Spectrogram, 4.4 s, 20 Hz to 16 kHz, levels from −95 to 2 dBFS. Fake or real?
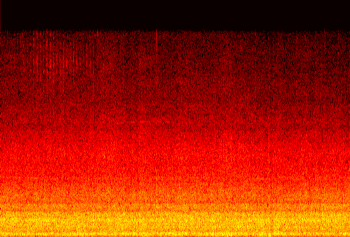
real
